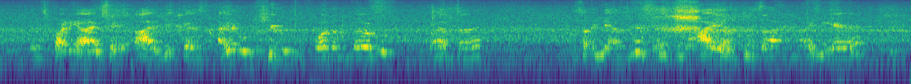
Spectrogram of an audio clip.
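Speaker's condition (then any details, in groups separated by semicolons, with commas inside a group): Cerebellar ataxia from brain tumour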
